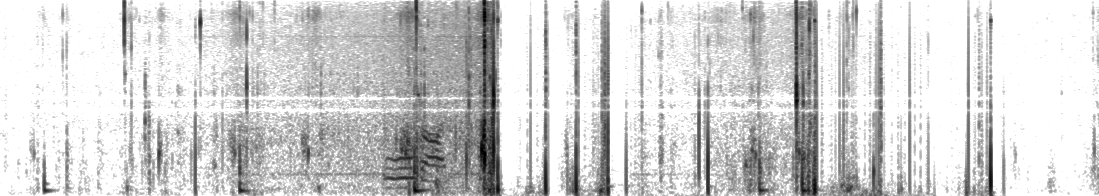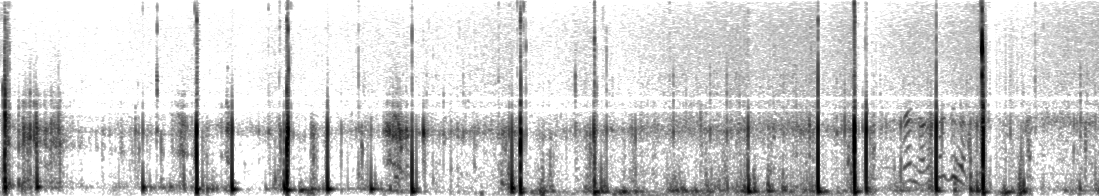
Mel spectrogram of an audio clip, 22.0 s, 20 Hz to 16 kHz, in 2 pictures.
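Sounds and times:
muffled water sloshing and gurgling: 0.0 - 21.9
sharp clicks and knocks: 16.0 - 21.4.

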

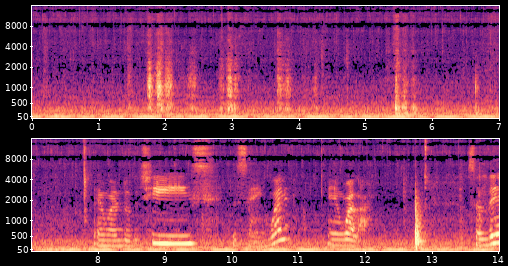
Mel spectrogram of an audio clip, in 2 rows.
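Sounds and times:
low steady hum: 0.0 - 14.0
bread knife sawing tortillas: 1.7 - 4.0.

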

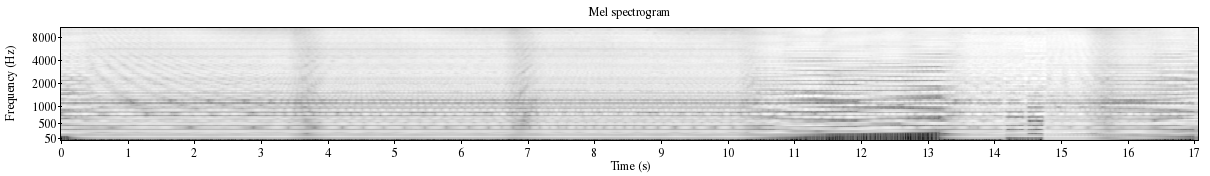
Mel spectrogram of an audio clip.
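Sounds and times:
synthesizer sustained wavering notes: 13.1 - 17.0.

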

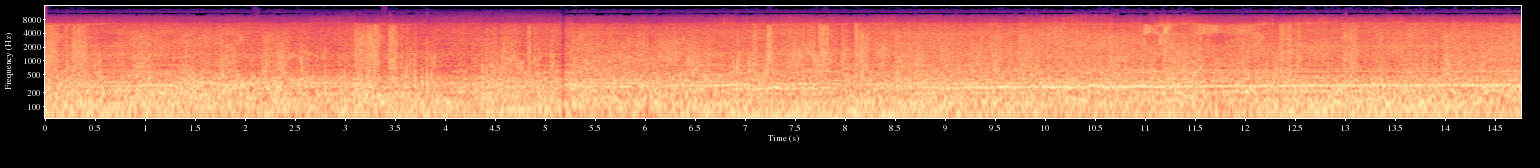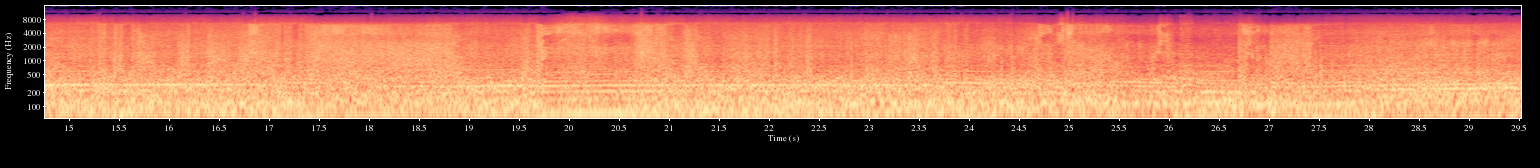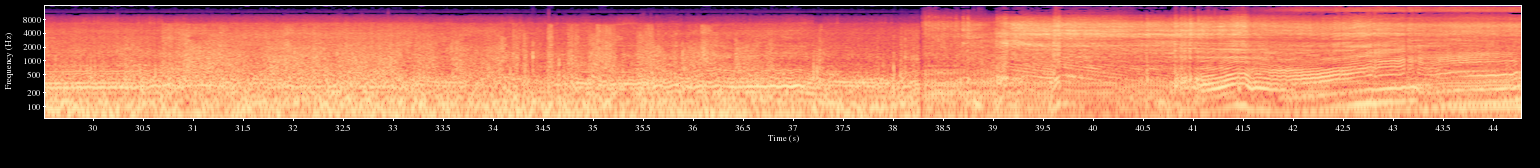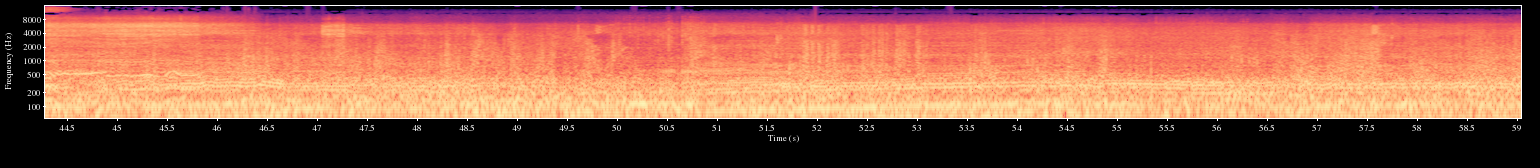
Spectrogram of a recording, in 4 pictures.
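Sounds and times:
dirt bike engine running: 0.0 - 59.0
wind buffeting microphone: 0.0 - 59.0.

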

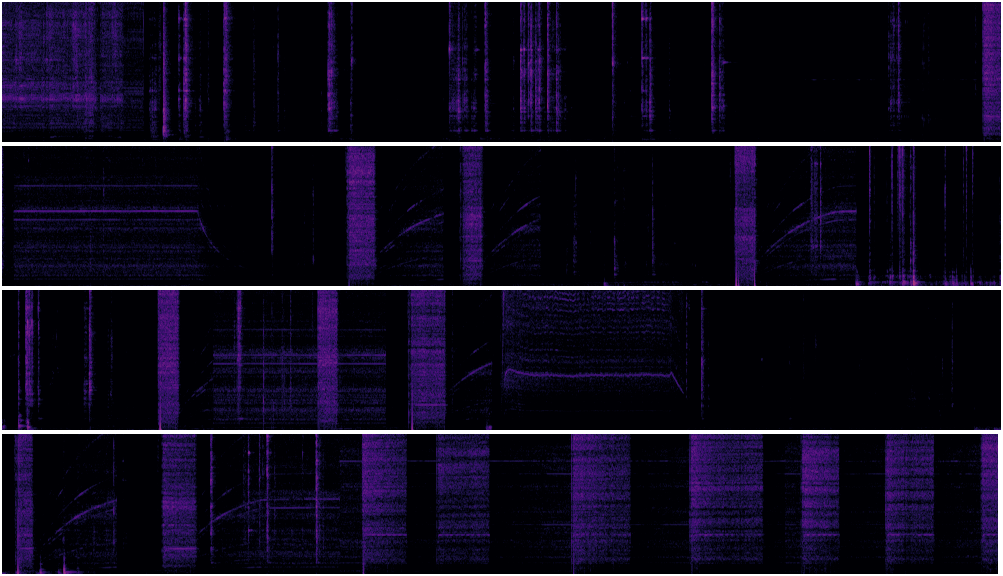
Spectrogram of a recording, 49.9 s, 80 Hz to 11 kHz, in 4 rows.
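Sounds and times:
power tool running: 12.3 - 15.6, 16.8 - 19.2, 21.6 - 23.7, 27.0 - 31.7, 37.6 - 38.9.

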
